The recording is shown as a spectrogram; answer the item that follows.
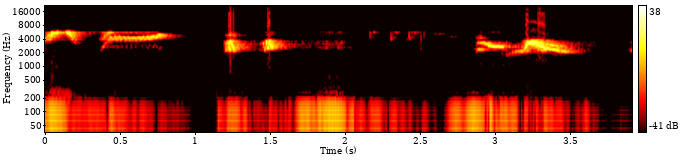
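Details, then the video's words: Orange-headed thrush song used as a lure for a stressed bird that has stopped singing: varied whistled and slurred phrases, some high and drawn out, separated by short pauses, over a steady low hum. "pancingan Anis merah setres dan macet bunyi"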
